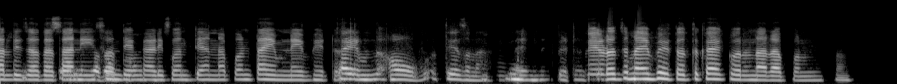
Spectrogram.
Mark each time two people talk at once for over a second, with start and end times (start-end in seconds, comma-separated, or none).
0.6-1.9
